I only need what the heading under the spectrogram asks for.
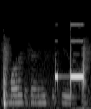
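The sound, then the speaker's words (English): Electronic beeps signal a phone call coming in on a radio call-in show: a short beep, then a longer sustained one. A voice is heard talking just before them. “I think we might have a phone call.”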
